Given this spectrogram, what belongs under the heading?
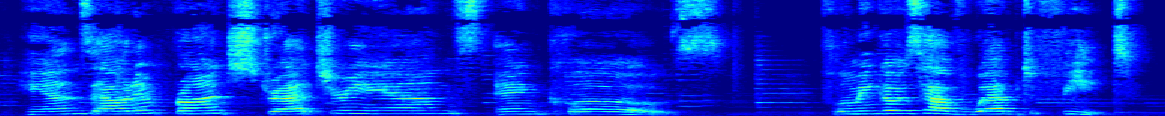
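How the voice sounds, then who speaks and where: With faint music in the background and audible room echo, a woman speaks at a high pitch with fairly even intonation. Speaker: fitness instructor. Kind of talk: exercise class instruction. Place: home room. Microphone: camera far.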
